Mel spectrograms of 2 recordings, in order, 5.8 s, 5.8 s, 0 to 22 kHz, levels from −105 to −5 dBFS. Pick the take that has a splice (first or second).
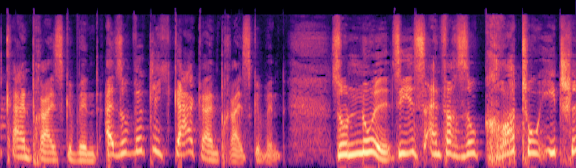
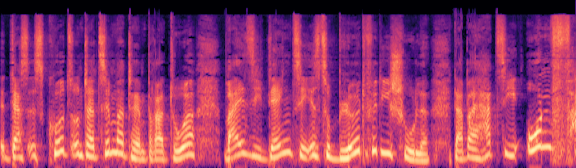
second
